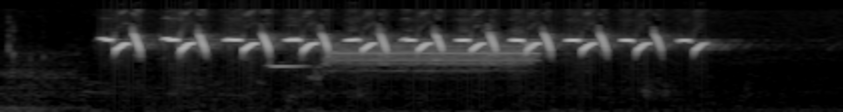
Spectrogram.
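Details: Swamp sparrow song made of a series of relatively slow, loud chips, about twelve clear chips over two seconds that can be counted easily. A brief faint whistle overlaps the middle. The background is quiet.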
